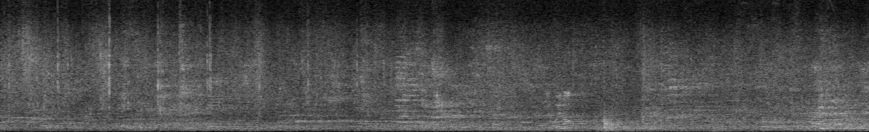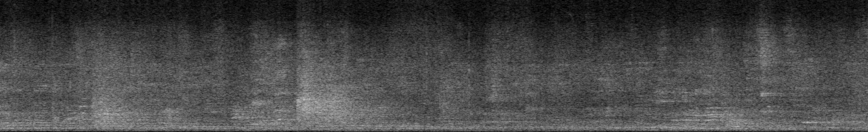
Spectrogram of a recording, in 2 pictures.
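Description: A crowd of men talk among themselves nearby.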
